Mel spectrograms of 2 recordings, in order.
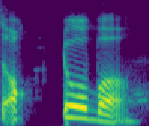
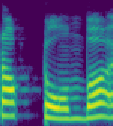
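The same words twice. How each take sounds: First: No m sound comes before the b. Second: An m sound comes before the b. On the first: The speaker calls it right. "it's October" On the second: The speaker calls it wrong. "But it's not October"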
